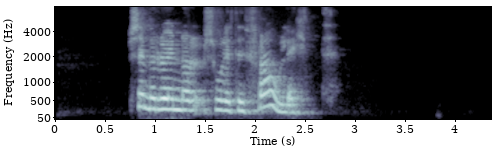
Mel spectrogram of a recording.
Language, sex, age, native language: Icelandic, female, 20-29, Icelandic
